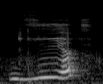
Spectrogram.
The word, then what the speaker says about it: дед: Дед. Дед. Now d becomes voiceless t because it's in the end.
